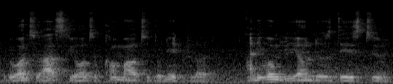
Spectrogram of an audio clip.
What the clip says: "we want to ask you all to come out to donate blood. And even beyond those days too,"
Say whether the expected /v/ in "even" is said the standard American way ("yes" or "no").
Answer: yes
